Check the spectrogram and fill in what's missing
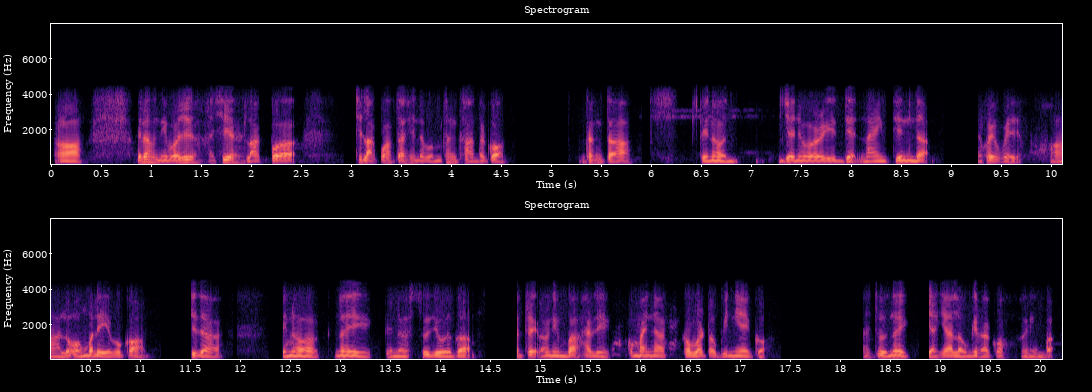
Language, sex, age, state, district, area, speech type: Manipuri, male, 18-30, Manipur, Churachandpur, rural, conversation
